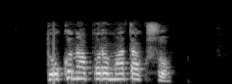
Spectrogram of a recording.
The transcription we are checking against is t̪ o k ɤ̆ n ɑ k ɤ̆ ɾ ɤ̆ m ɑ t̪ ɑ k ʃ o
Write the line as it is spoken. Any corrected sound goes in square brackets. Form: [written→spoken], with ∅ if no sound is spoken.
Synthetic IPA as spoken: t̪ o k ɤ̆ n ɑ [k→p] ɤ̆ ɾ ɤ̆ m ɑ t̪ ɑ k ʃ o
